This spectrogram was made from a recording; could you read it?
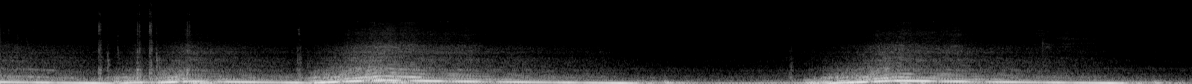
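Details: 1996 Nissan 240SX (S14, KA24DE), automatic, about 200,000 miles, aftermarket exhaust, at operating temperature: two clean free revs, pitch climbing smoothly and falling back to an even idle, no knocks or misses; healthy engine.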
